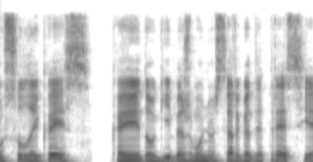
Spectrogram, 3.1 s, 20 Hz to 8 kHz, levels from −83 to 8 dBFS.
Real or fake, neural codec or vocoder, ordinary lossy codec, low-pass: real; none; MP3, 64 kbps; 7.2 kHz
